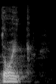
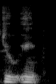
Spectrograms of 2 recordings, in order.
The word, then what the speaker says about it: DoInk: I think it is pronounced DoInk. I remember when I used to call it DoInk. I would even do presentations on DoInk and someone said, it's DoInk.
